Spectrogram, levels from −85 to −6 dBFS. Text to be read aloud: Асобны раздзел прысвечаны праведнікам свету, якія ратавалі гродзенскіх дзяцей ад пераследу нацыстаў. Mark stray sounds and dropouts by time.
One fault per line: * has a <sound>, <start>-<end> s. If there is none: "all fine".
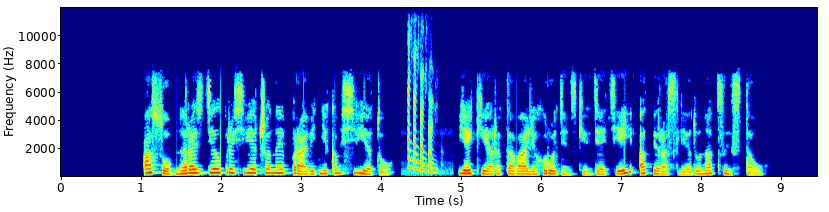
* has a chirp, 4.3-4.8 s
